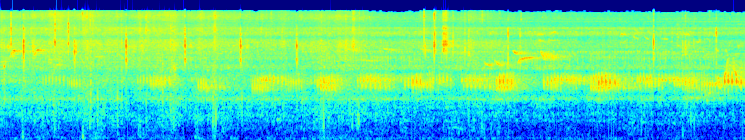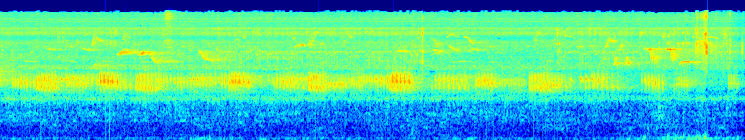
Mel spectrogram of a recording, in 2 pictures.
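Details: Frogs at Nitanuma, Japan, give a long regular train of brief rattling notes, about one every three-quarters of a second, against constant outdoor hiss and occasional higher chirps.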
